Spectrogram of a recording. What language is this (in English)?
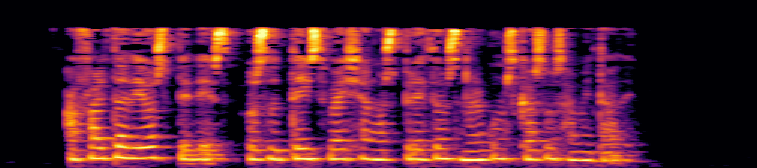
Galician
